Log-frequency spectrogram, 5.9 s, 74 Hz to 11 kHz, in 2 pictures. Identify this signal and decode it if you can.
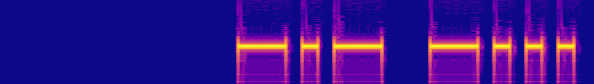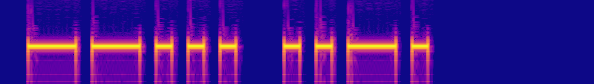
Morse code, heard as a keyed tone, about 15 wpm, 700 Hz. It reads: KB7F
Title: USA Call Signs - 4 Characters - 4x Character Spacing - 15wpm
